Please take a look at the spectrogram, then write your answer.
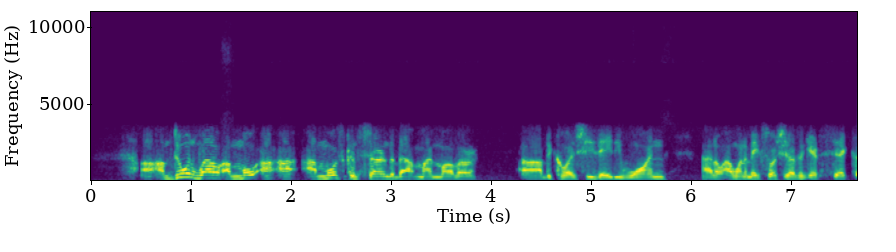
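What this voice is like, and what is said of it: Queens New York accent. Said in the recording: “I love the Queens accent.”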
